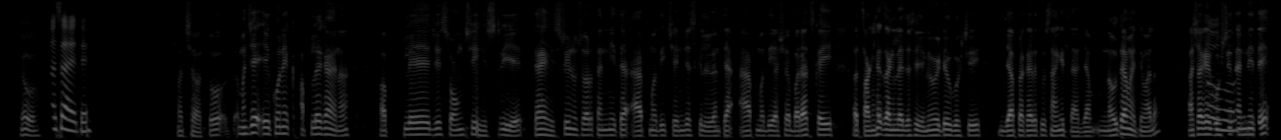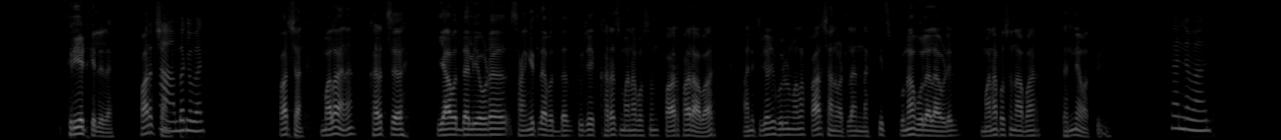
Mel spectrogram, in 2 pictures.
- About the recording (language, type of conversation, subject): Marathi, podcast, एकत्र प्लेलिस्ट तयार करताना मतभेद झाले तर तुम्ही काय करता?
- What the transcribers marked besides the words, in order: tapping; other background noise; laughing while speaking: "चांगल्या, चांगल्या"; in English: "इनोवेटिव्ह"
